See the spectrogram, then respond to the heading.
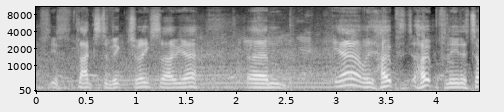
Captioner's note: engines roaring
